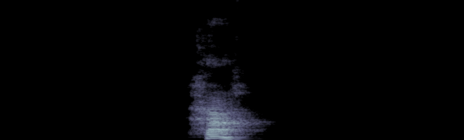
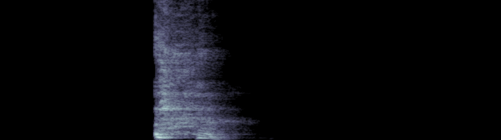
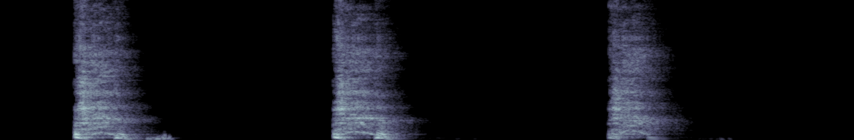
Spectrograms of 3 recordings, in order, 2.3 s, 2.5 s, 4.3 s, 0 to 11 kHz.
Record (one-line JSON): {"exhalation_length": "2.3 s", "exhalation_amplitude": 22756, "exhalation_signal_mean_std_ratio": 0.22, "cough_length": "2.5 s", "cough_amplitude": 32768, "cough_signal_mean_std_ratio": 0.24, "three_cough_length": "4.3 s", "three_cough_amplitude": 32768, "three_cough_signal_mean_std_ratio": 0.34, "survey_phase": "beta (2021-08-13 to 2022-03-07)", "age": "45-64", "gender": "Male", "wearing_mask": "No", "symptom_none": true, "smoker_status": "Ex-smoker", "respiratory_condition_asthma": false, "respiratory_condition_other": false, "recruitment_source": "Test and Trace", "submission_delay": "1 day", "covid_test_result": "Negative", "covid_test_method": "RT-qPCR"}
